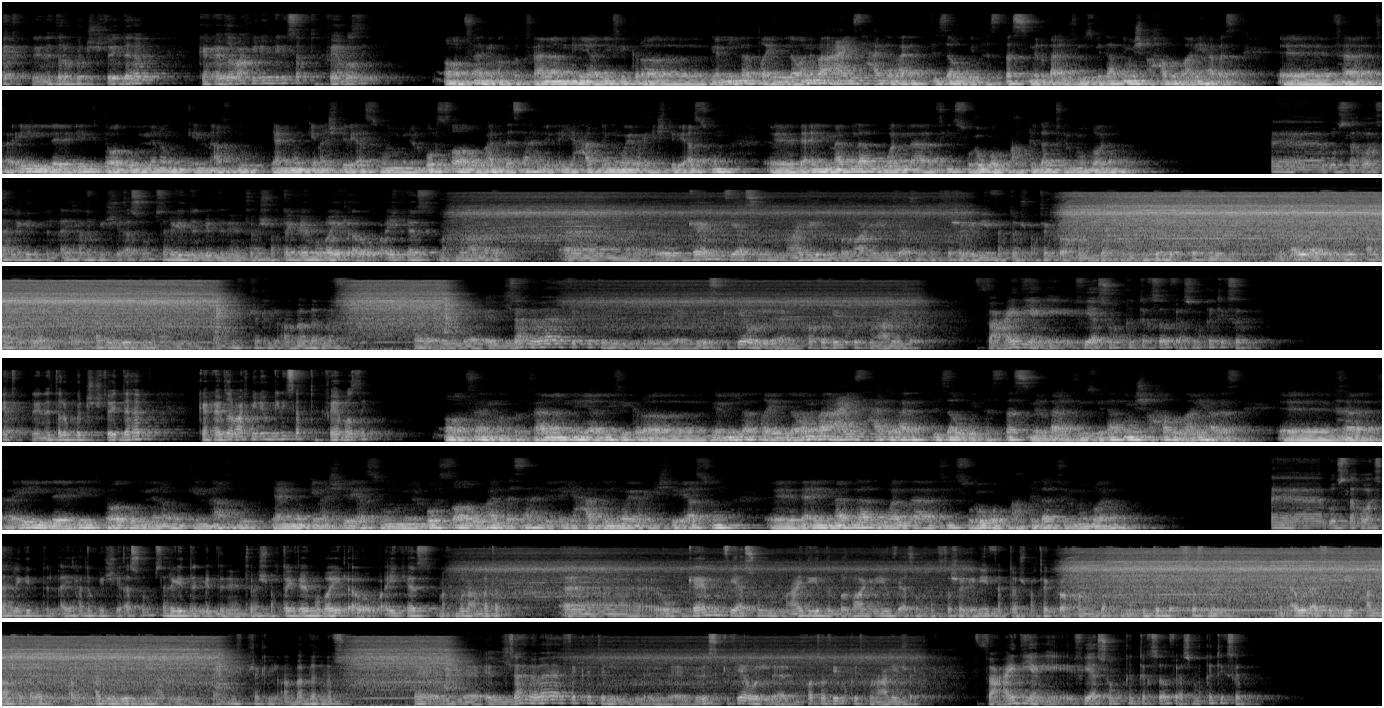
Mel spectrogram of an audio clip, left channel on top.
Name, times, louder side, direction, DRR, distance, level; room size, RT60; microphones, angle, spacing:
voice 1, 0.0-1.7 2.0-3.7 13.3-13.5 26.5-51.0 51.2-53.8, right 1 dB, 35° right, 5 dB, 0.6 m, -27 dB
voice 2, 4.4-12.3 12.7-21.1 21.4-25.0, equal, 80° left, -1 dB, 1.4 m, -20 dB
sound 1, 32.0-37.3 38.1-43.6 44.7-45.9 46.9-50.6, left 2 dB, 25° left, 2.0 m, -24 dB
5.6 x 4.7 x 3.6 m, 1.0 s
head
